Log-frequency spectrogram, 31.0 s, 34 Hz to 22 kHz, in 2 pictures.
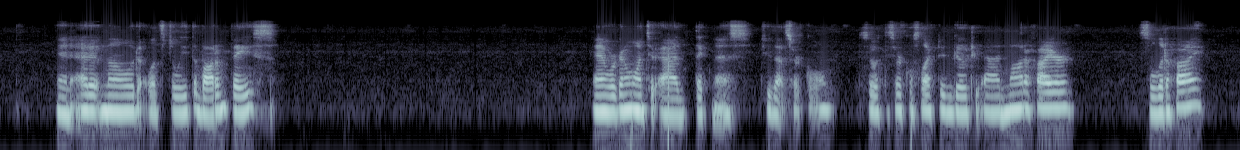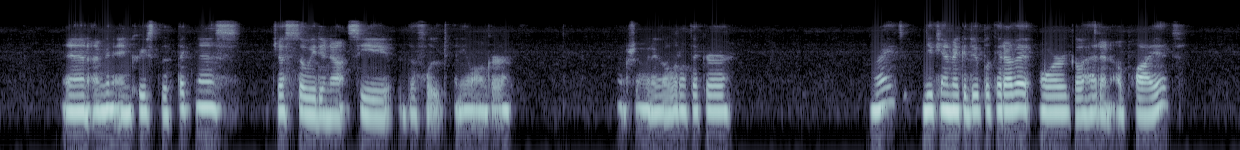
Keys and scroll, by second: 0.8 Tab, 3.1 x, 8.3 Tab.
